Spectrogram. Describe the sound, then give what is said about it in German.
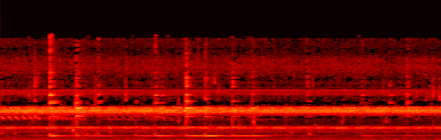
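The bell of Bossi, a resting cow on a lower-lying pasture, clanks a few times at an unhurried, irregular pace as she wards off mosquitoes, over a constant, shrill chorus of night-flying insects and crickets, with a faint thin tone hovering in the background. “Und vom tiefer gelegenen Weidplatz her klingt der verschlafene Ton einer Kuhglocke.”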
